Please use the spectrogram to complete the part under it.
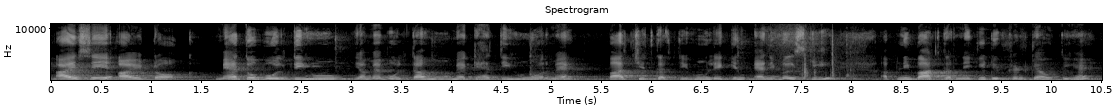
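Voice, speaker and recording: A woman teacher slowly explaining an English poem to young children, translating each word. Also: medium pitch, a little hiss or hum. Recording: echoey room with long reverb.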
